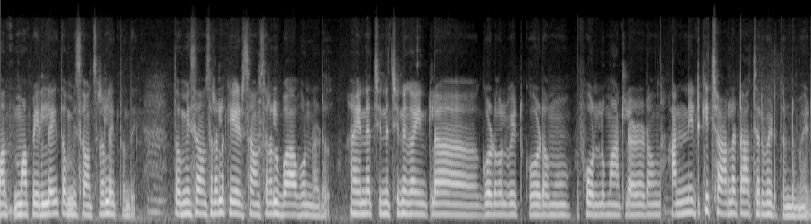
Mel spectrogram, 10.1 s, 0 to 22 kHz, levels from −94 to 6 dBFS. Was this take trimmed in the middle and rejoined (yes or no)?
yes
